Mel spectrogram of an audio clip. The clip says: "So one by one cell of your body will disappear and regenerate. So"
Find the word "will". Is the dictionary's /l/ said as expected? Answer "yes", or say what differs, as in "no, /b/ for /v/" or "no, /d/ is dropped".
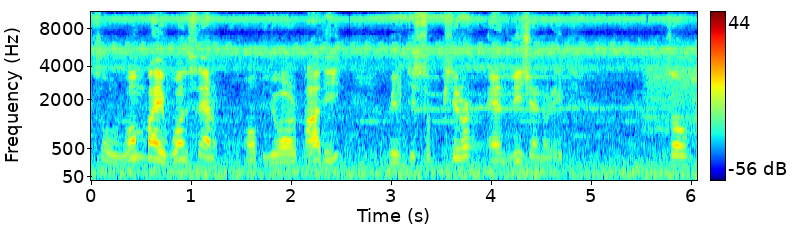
yes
